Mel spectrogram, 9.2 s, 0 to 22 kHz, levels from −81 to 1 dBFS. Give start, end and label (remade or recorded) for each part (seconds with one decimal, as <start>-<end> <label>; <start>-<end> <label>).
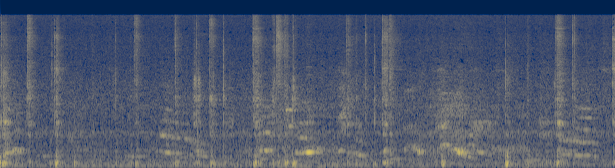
0.0-9.2 recorded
